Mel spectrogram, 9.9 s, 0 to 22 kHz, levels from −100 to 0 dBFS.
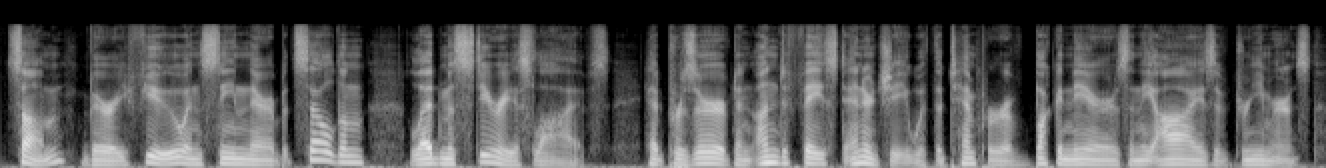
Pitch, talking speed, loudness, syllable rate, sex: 115 Hz, 155 wpm, -21 LUFS, 4.7 syllables/s, male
